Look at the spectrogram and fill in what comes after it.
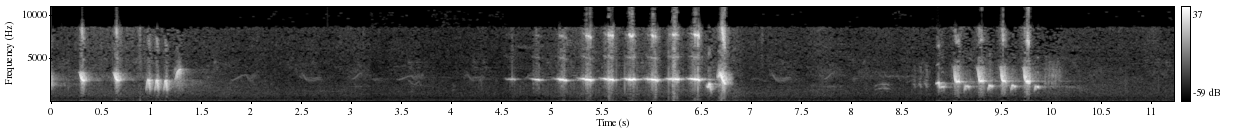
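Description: Bird chirping: three short runs of quick, high repeated chirps, a few at the start, a longer run of about ten in the middle, and another quick run near the end, with silence between them.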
